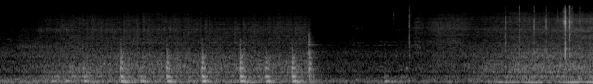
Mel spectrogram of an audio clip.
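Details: Chevrolet Aveo steering turned left and right: sharp, evenly spaced knocks/crackle from dry inner tie rod joint on the steering rack, quieter as the car cools slightly.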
